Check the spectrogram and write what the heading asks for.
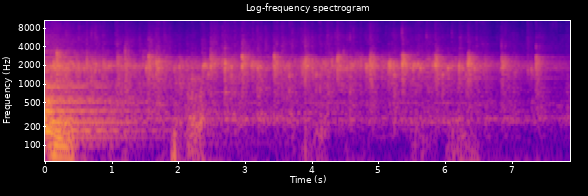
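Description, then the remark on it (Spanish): An audience applauds for the Lord during a sermon, a dense, steady wash of many hands clapping that swells and holds for several seconds before gradually thinning out, with no speech over it. “Un aplauso al Señor.”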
